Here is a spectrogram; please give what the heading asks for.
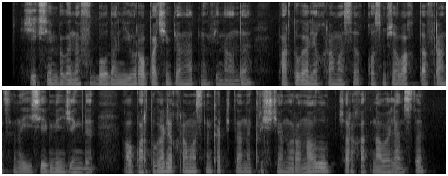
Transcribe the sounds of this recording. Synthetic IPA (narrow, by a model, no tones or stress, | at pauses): ʒ̥e̞kse̞mbɪɡʲʏnɪfut̪̚bo̞lˠd̪ɑnje̞wɾʔo̞pɑt͡ʃʰe̞mpʲio̞nat̪ənəɴfijnalˠənd̪ɑ | pʰo̞rt̪uɡalʲijaqʰʊɾʔɑmɑsəqʰo̞səmʃɑwɑqə̥t̪ːɑfrʔant̪sɨjanəe̞se̞bɪme̞nʒe̞ŋd̪ɪɑ̰lˠpʰo̞rt̪uɡalʲijaqʰʊɾɑmɑsənəɴŋkʰapi̥t̪anəkʰrʲist̪ijanuɾonod̪oʒ̥ɑɾɑqɑt̪ənɑbɑjlˠɑnəst̪ə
